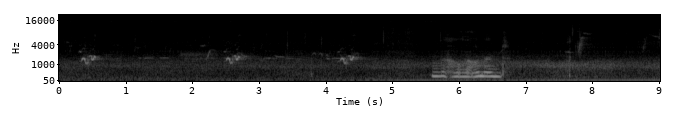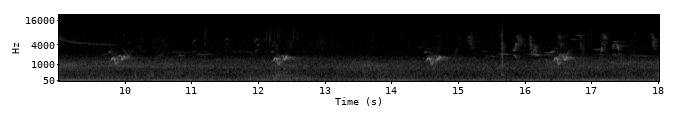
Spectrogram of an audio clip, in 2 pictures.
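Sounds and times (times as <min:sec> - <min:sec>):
faint high bird chirps: 0:00.2 - 0:04.6, 0:08.7 - 0:12.8, 0:14.4 - 0:18.0.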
